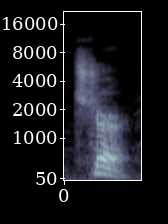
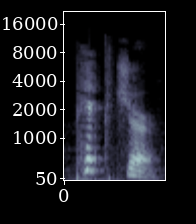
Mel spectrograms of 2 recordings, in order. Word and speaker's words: picture: keychain lunchbox richard picture that's a tricky one it's two syllables you pronounce it pick picture picture teacher fortune nature beach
